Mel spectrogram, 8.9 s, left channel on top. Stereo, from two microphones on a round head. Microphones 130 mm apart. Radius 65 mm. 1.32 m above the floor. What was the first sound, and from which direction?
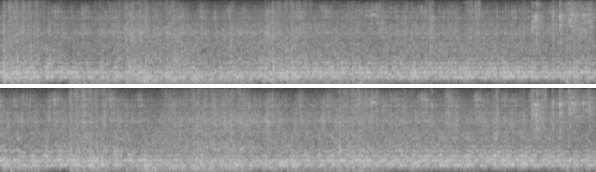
Keys jangling, 25° right (ahead or behind).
